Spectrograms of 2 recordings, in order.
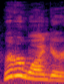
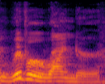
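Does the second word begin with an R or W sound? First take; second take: W sound; R sound. First: The second word begins with a clear W sound. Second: The second word begins with an R sound. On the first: The speaker calls it right. "I have to really enunciate that W" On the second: The speaker calls it wrong. "I always want to say River Rinder"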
